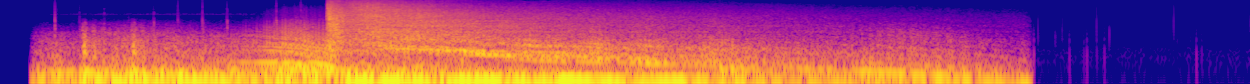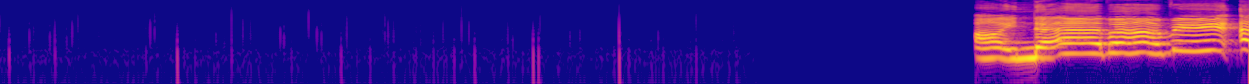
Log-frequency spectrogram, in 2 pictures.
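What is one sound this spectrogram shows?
An acoustic guitar is played.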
